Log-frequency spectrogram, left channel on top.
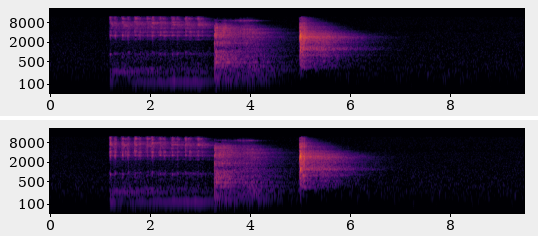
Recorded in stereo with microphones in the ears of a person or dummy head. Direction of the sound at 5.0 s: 20° right (ahead or behind).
